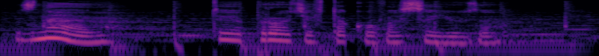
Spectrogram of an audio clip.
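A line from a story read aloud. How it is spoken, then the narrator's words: Sighing. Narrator (Russian): вздохнула Лина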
